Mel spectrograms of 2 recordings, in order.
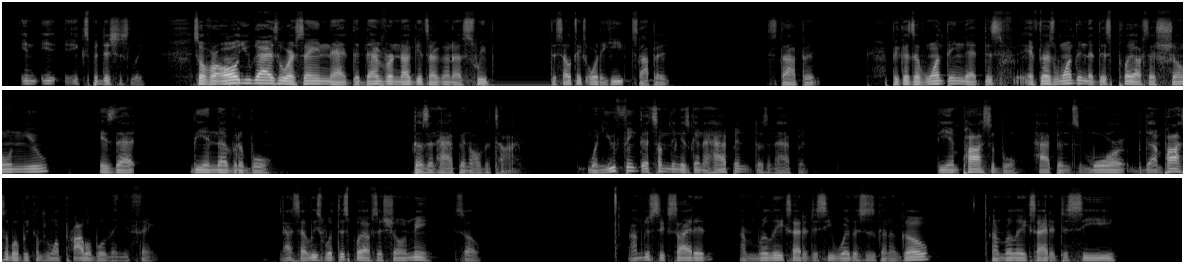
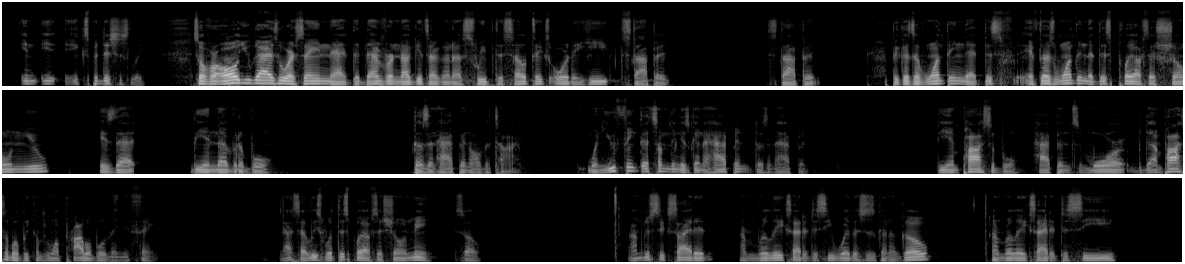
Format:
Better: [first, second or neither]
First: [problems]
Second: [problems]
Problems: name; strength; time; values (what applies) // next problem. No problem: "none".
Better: second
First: audio freezing; at 5 s for 0.5 s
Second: none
